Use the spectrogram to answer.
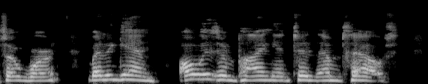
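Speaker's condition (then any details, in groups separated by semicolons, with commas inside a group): ALS; gets out of breath easily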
